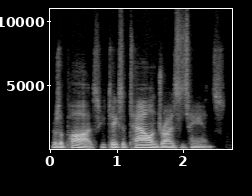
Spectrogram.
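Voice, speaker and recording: A man's voice: mid-range voice, normal speed, gravelly, slightly rough, no echo. A man reading screenplay action descriptions as scripted narration at a table read. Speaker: stage directions reader.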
